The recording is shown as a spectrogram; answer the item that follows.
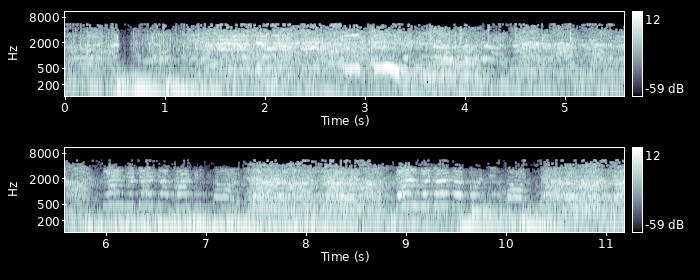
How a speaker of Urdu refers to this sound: تم یہ نعرے لگاتے ہو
